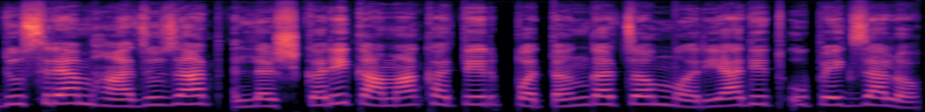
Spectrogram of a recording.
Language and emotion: Goan Konkani, neutral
